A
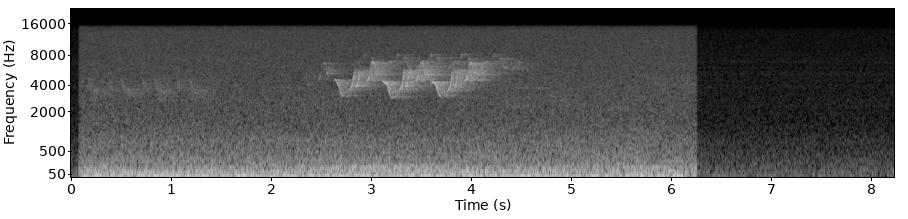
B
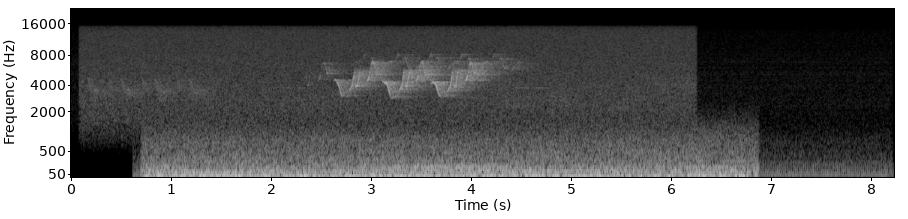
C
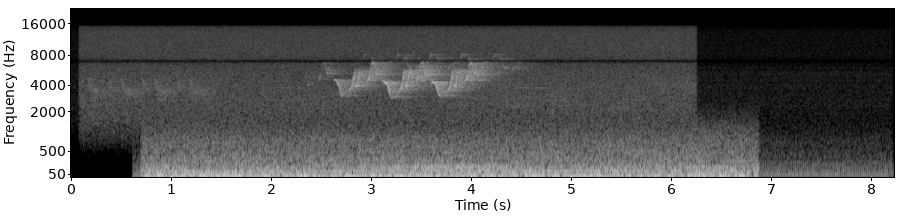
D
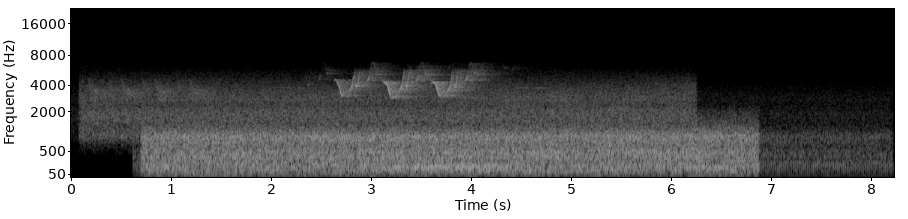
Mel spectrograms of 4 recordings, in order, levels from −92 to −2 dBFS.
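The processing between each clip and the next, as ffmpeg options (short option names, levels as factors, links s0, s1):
-filter_complex "[0:a]aeval=exprs='val(0)+0.00316*(sin(2*PI*50*n/s)+sin(2*PI*2*50*n/s)/2+sin(2*PI*3*50*n/s)/3+sin(2*PI*4*50*n/s)/4+sin(2*PI*5*50*n/s)/5)':c=same,acrossover=split=1400[s0][s1];[s0]adelay=620[s2];[s2][s1]amix=inputs=2:normalize=0,volume=0.596"
-af "bandreject=f=7000:w=5.9,volume=1.5"
-af "highpass=290,equalizer=f=290:t=q:w=4:g=-5,equalizer=f=640:t=q:w=4:g=-3,equalizer=f=940:t=q:w=4:g=7,equalizer=f=1400:t=q:w=4:g=-3,equalizer=f=2400:t=q:w=4:g=-7,lowpass=f=2700:w=0.5412,lowpass=f=2700:w=1.3066,volume=1.58"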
